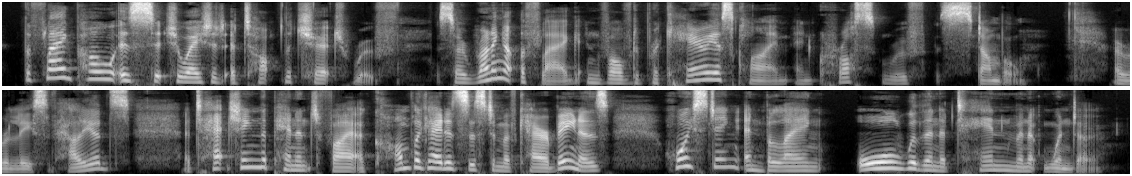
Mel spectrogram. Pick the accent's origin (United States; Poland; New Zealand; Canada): New Zealand; as a New Zealander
